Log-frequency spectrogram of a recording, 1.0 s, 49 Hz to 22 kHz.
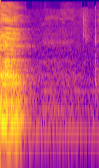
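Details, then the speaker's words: Adult female surgeon on day 18 of COVID-19 illness, with evening worsening and low fever, takes a deep breath and gives one short dry cough without rattle, then quiet. "actually fairly dry it's not too bad I feel like I got pretty good wind"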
